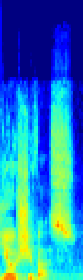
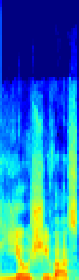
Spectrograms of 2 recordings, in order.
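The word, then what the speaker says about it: Iosivas: no no it's just yoshivas yo yoshivas yes the L is a y for some reason and so it's yoshivas think Yoshi and then Vas that's it so um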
